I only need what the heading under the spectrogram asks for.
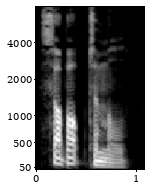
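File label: "suboptimal", British English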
